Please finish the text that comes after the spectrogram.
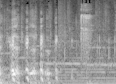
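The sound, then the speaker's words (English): Glasses clink together in a toast, a few quick bright taps, with voices murmuring around them. “Cheers to that. Mm. Fucking cheers.”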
